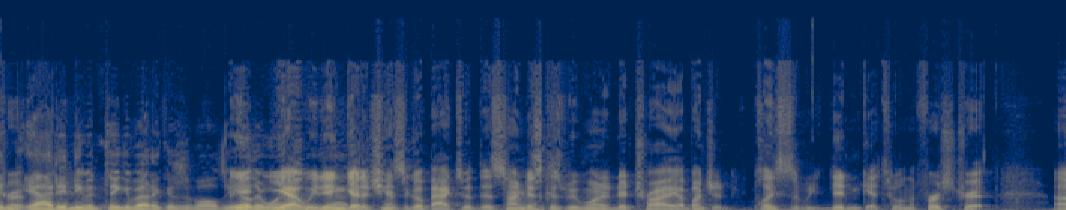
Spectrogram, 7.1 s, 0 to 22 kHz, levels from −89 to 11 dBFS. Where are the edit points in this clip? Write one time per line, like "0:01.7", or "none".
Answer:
none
